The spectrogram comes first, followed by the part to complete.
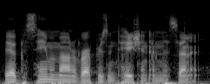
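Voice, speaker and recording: A man hosting a casual, unscripted commentary video, keeping his voice quiet and subdued and talking in a halting, repetitive way. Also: low-pitched, steady tone. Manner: kept quiet, subdued because others are nearby. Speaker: political commentary video host. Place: at home, others nearby.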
